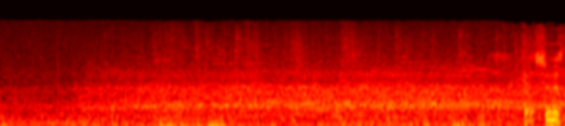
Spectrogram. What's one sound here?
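A large crowd of soldiers roars and clamours in the open.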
